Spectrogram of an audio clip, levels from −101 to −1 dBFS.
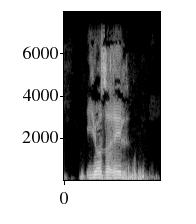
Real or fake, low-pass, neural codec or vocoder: real; 7.2 kHz; none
